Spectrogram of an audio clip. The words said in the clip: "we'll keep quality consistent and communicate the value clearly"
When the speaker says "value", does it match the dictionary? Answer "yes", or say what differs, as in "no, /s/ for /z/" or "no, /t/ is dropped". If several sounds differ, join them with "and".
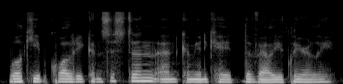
yes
